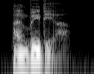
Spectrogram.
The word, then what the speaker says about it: NVIDIA: 真的，哪怕 10次里只做对 5次，只要你的投资组合里有好事多，沃尔玛或是我念不准发音的英伟达 NVIDIA，不过我快学会正确发音了。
